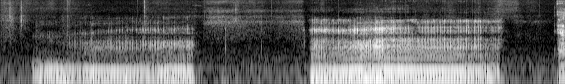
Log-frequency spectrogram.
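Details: Siberian Husky; growl; guarding food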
